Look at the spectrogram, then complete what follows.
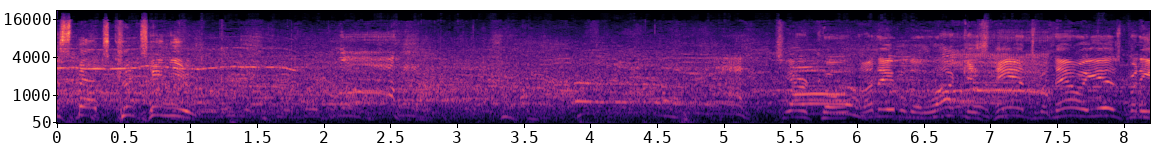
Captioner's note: applause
